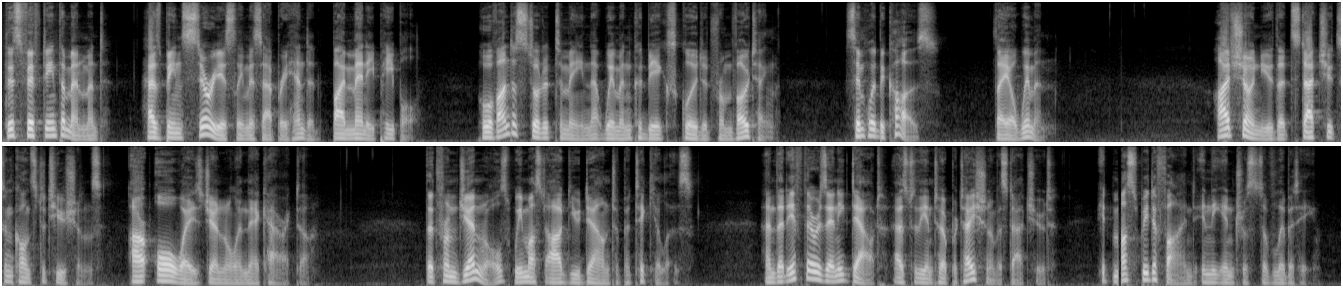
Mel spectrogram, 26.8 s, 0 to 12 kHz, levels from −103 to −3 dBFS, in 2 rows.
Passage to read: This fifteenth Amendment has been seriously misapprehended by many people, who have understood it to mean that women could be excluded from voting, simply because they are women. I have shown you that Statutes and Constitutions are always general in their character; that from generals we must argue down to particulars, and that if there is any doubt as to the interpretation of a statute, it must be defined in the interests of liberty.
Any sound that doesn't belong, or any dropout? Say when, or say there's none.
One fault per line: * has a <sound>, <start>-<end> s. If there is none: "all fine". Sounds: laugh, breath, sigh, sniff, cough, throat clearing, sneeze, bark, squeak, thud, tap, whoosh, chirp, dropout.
* has a dropout, 24.5-24.6 s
